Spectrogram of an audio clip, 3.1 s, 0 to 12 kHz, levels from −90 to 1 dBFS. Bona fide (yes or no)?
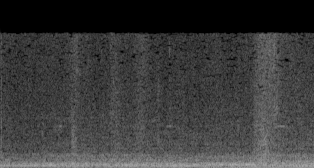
yes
